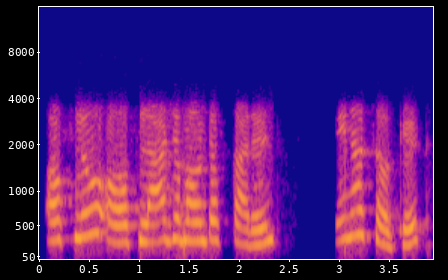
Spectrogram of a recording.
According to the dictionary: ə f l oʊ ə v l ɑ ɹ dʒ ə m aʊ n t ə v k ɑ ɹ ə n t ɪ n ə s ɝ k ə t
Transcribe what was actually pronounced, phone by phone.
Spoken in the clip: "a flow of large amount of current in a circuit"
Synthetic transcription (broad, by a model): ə f l oʊ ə f l ɑ ɹ dʒ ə m aʊ n t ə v k ɑ ɹ ə n t ɪ n ə s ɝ k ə t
